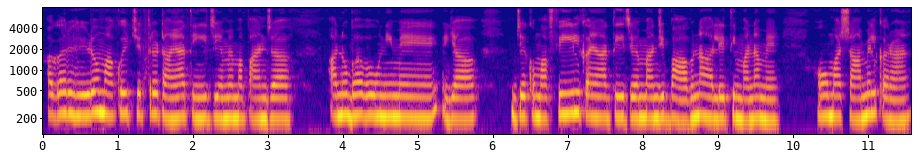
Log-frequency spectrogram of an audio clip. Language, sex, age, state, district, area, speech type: Sindhi, female, 18-30, Uttar Pradesh, Lucknow, urban, spontaneous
